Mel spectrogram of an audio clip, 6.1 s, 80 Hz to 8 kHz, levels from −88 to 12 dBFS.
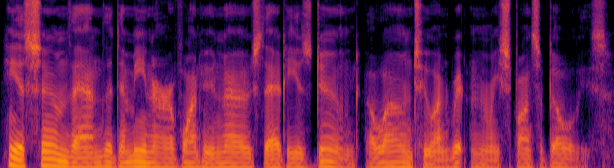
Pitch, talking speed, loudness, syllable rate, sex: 90 Hz, 165 wpm, -18 LUFS, 5.4 syllables/s, male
